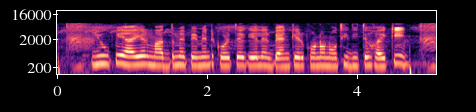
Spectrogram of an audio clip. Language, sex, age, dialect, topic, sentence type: Bengali, female, 18-24, Rajbangshi, banking, question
